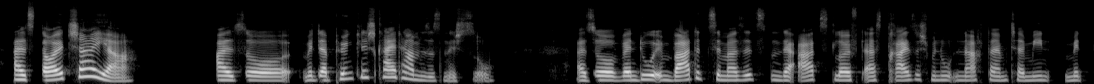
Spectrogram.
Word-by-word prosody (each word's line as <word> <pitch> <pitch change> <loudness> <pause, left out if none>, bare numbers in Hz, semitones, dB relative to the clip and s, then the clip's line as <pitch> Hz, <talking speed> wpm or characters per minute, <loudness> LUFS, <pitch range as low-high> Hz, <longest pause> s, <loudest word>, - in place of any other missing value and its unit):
Als 220 0 +3
Deutscher, 260 - +5
ja. 350 - +3 0.8
Also, 195 -1 +2
mit 200 0 -6
der 195 - +5
Pünktlichkeit 320 - -1
haben 235 -8 -2
sie's 175 -1 -10
nicht - - -11
so. - - -14 0.8
Also 190 0 +2
wenn 195 0 +3
du 220 +1 +2
im 200 -2 +1
Wartezimmer 200 -1 0
sitzt 220 +1 -7
und 200 -2 -8
der 190 - -2
Arzt 210 0 -4
läuft 195 -1 0
erst 185 +1 -5
30 200 +3 -3
Minuten 200 -2 -9
nach 190 - -5
deinem 190 -1 -6
Termin 190 0 -7
mit 195 +2 -11
200 Hz, 155 wpm, -19 LUFS, 190-220 Hz, 0.8 s, Deutscher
